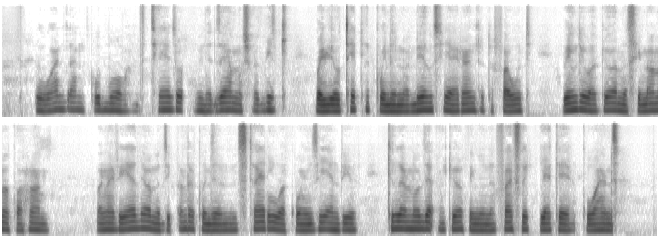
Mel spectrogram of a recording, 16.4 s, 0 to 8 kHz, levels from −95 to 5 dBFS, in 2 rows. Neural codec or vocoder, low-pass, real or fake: codec, 16 kHz, 1 kbps, FunCodec, trained on LibriTTS, 50 frames a second; 7.2 kHz; fake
